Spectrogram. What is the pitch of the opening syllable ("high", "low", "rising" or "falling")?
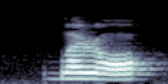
high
